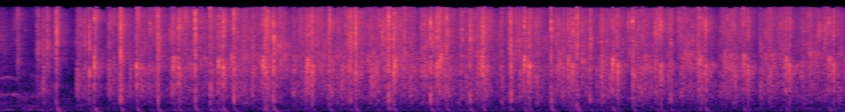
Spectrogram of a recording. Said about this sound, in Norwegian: Jeg fikk applaus til at jeg var veldig klok.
